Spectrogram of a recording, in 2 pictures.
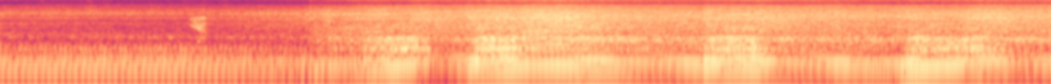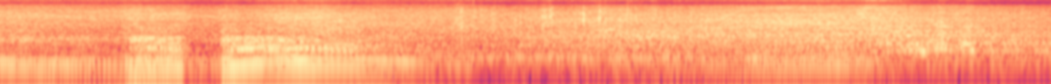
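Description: A Ford Next Gen Everest fitted with a new aftermarket exhaust revs up, then again, then again, in a series of repeated throttle blips with rising and falling engine pitch. The engine is close and loud, then settles to a lower idle near the end.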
